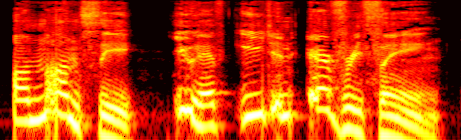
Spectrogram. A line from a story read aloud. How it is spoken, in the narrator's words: When Turtle saw the empty table, he cried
